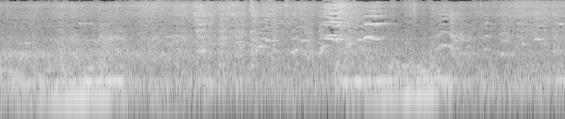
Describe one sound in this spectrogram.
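Traffic rushes past outside.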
